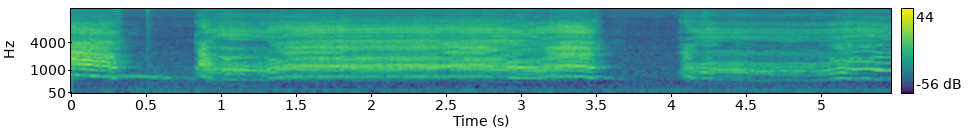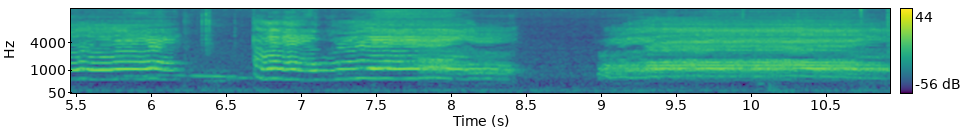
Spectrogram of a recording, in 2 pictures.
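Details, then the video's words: Kennel-kept silver fox Zorro whines at his big brother Tod during their nightly squabble before settling to sleep; four drawn-out, wavering whine bouts, each a few seconds long, with brief silences between. "Zorro the silver fox whining and yawning"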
